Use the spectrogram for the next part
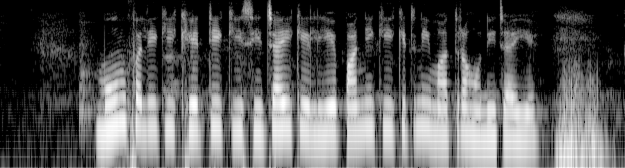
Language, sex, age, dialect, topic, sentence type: Hindi, female, 25-30, Marwari Dhudhari, agriculture, question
